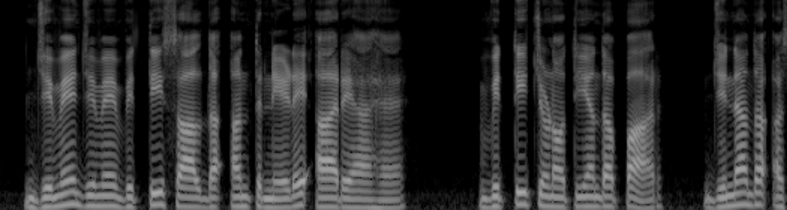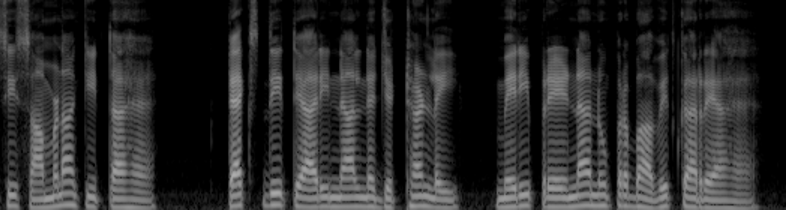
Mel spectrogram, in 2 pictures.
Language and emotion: Punjabi, sad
